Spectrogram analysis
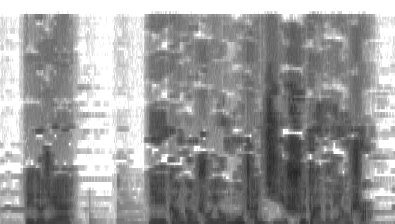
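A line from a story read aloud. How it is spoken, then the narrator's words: Hoarse. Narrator (Chinese): 李二的声音有些嘶哑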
